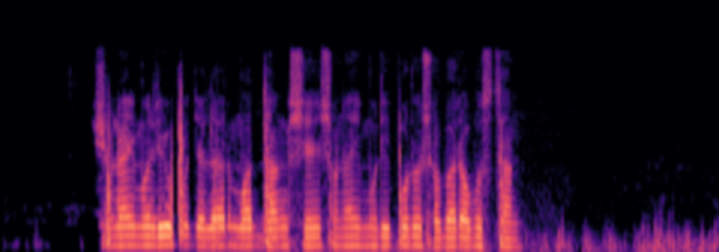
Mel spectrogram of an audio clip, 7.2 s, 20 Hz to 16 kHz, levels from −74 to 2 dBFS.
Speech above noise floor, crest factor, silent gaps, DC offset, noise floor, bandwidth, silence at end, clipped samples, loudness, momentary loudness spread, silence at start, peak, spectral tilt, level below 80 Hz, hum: 44 dB; 18 dB; none; under 0.1%; -62 dBFS; 8 kHz; 0 s; under 0.1%; -18 LUFS; 21 LU; 0.95 s; -2 dBFS; -6.5 dB/octave; -50 dBFS; none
